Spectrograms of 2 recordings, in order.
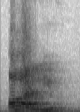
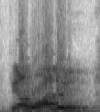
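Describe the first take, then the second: First: The word ends in a diphthong, two syllables. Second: The word ends split apart, three syllables. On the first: It is treated as a word stressed on the second-to-last syllable. "Eu falo óleo, ... Para mim é paroxítona terminando de tongo" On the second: It is treated as a word stressed on the third-to-last syllable. "a P R quatro considera como óleo"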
